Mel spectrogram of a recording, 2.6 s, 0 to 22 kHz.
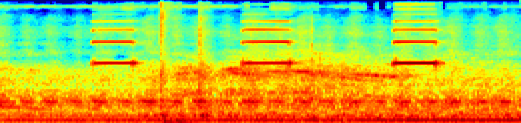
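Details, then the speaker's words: One Solar 3 kW toroidal inverter on a 24 V battery, early morning with no solar input yet: steady hum with a high beep about every 0.75 s; low-battery alarm at 23.2 V (inverter reads 23.1), with low-voltage disconnect set at 22.2 V. "Mga bossing, mahina na yung battery natin. 23.2 kaya nagaalarm na si inverter."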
